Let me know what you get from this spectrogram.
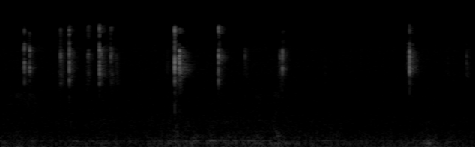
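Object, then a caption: Bar of soap cut with a wire and fingertip. A pink-and-white striped bar of dry solid soap is held in the hand while a thin wire or thread is drawn across it and a tip held by pink-nailed fingertips scores it, cutting the soap. The cuts make a scattered series of quiet, crisp, bright clicks and scratchy ticks that stop instantly, over a faint low rumble.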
